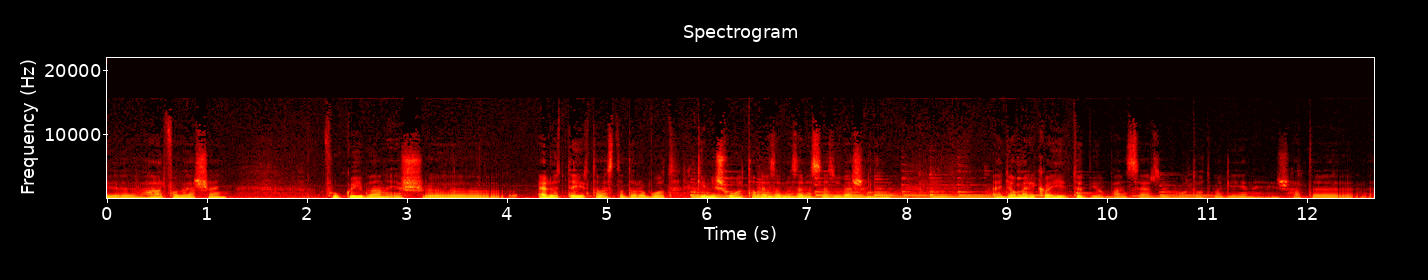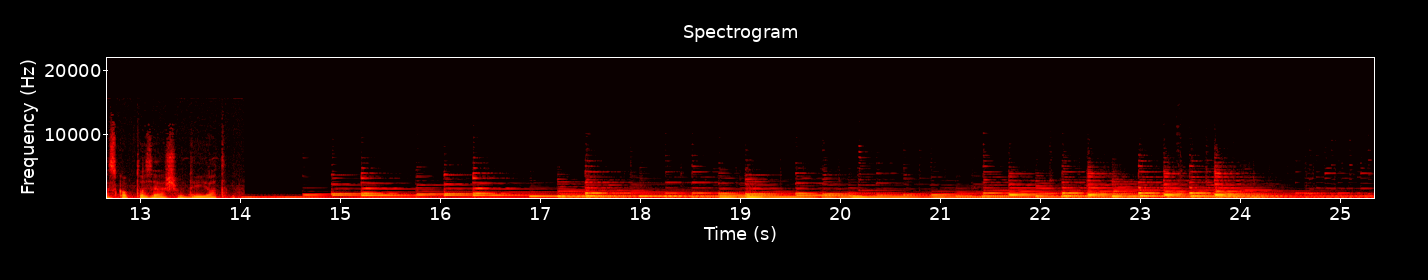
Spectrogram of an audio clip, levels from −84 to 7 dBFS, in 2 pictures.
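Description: At 9.75 s the level drops abruptly by about 6 dB and stays down to the end, likely one channel dropping out before the mono sum.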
